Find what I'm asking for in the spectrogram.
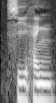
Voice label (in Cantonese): "SI1 HING1", Wing Chun; Wing Chun Elements Glossary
